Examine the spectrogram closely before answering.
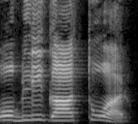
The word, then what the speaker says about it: obligatoire: A public, gratuit, free, a obligatoire. OI sound is OA. Obligatoire.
